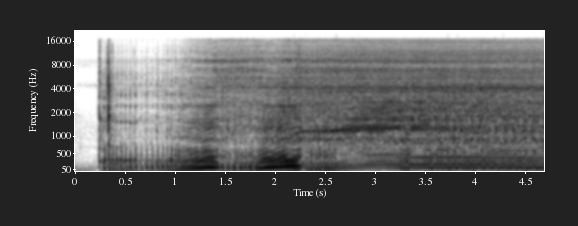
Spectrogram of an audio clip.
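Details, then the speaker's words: Honda Express NC50 moped two-stroke on a cold morning, hard to start; choked by thumb over the carb while pulling the lever, sometimes repeated; a few sputtering coughs, then catches, revs unevenly and settles into a buzzy idle. Carburetor replacement follows. "in the morning yeah when it's cold and it doesn't want to start you have to do the same wind-up things you always do"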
